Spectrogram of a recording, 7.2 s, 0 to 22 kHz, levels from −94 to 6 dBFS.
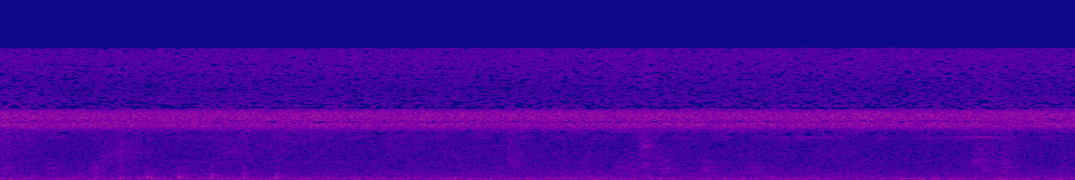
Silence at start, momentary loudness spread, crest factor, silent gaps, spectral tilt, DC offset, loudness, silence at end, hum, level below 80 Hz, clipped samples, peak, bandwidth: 0 s; 1 LU; 14 dB; none; -1.5 dB/octave; under 0.1%; -53 LUFS; 0 s; none; -86 dBFS; under 0.1%; -42 dBFS; 16.5 kHz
